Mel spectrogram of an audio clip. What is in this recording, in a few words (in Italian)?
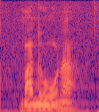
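"mattone", Italian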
